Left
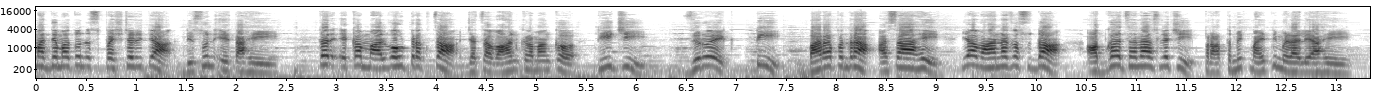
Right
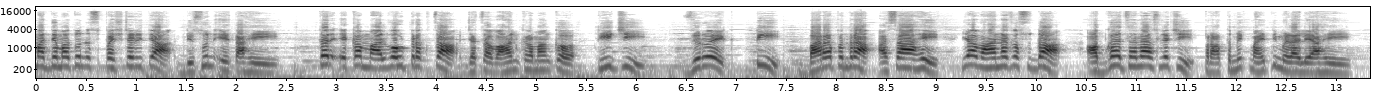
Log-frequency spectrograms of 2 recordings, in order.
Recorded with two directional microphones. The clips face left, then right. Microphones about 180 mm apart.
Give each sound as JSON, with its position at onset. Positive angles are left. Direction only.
{"t": 0.0, "sound": "speech", "side_deg": -15}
